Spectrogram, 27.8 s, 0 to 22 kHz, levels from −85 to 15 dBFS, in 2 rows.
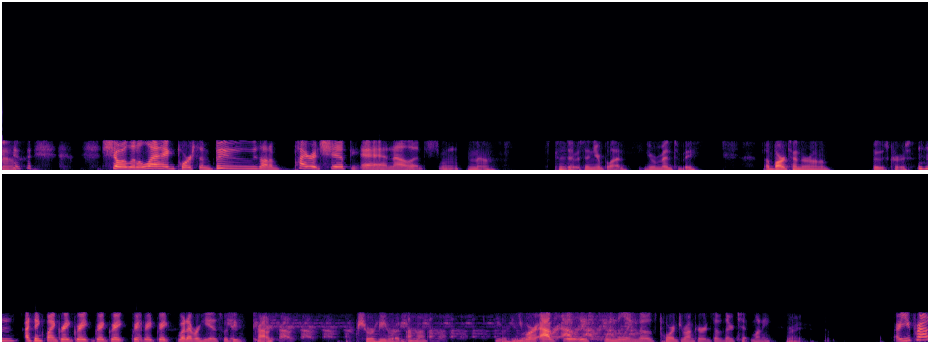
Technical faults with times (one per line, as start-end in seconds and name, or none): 5.27-5.41 VoIP packet loss concealed by the speech codec
8.39-8.69 VoIP packet loss concealed by the speech codec
15.91-16.05 VoIP packet loss concealed by the speech codec
17.21-23.68 feedback echo between two devices
17.43-17.68 VoIP packet loss concealed by the speech codec
19.09-19.21 VoIP packet loss concealed by the speech codec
